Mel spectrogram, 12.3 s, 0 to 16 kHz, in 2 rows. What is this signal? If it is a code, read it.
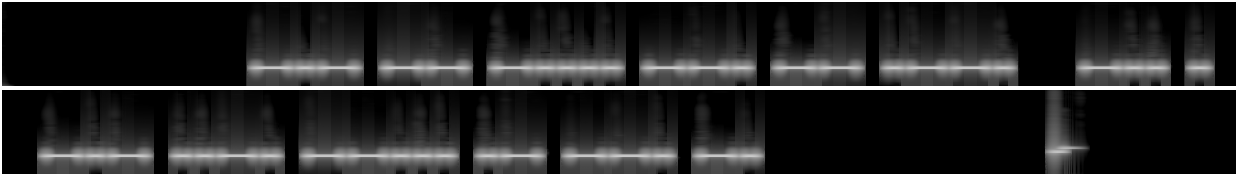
Morse code, heard as a keyed tone, about 21 wpm, 700 Hz. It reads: KM6GMP DE KF7AGN
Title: USA Callsign DE Callsign - 6 Characters - 22wpm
